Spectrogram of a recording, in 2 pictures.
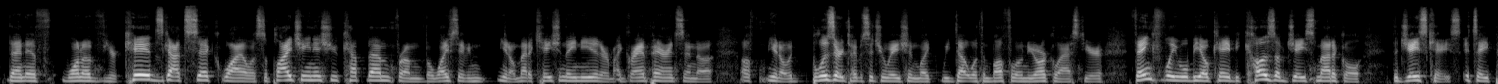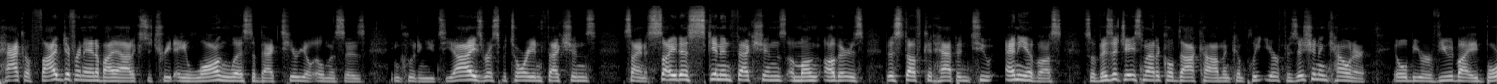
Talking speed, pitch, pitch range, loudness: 210 wpm, 170 Hz, 155-190 Hz, -22 LUFS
